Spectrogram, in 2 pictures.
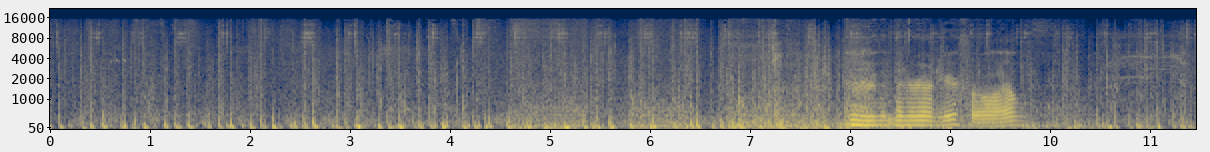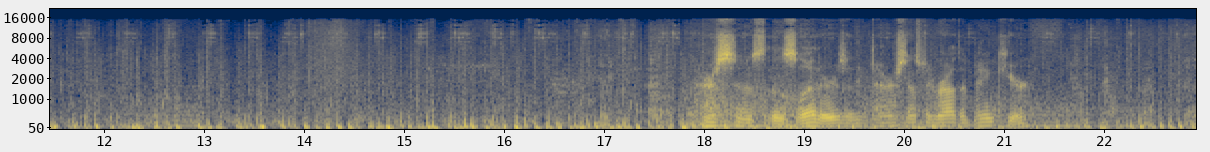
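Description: Horses gallop with rapid, heavy hoofbeats.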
